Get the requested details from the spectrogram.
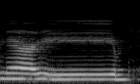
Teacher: നഈം അതിൻ്റെ മഖ്റജ് വസത്തുൽ ഹൽക്കാണ്, സൗണ്ടിനെ വ്യക്തമാക്കി കൊടുക്കുക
